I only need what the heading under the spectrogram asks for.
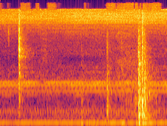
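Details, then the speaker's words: Motor running on an undersized run capacitor: a steady low electrical drone with scattered handling clicks, AC oscillation humming because the capacitor cannot compensate the current phase shift. "Eu não sei se estão ouvindo aí, mas já está dando sinal de corrente alternada na oscilação, né, da corrente que fica fazendo o ciclo, já fica roncando. Sinal que já está bem, a defasagem não está igual, né?"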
